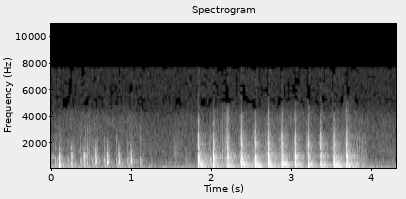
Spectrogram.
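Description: Rapid, insistent knocking on the door of room 16 in a rooming house, someone demanding it be opened: a quick run of raps, a brief pause, then a louder, harder burst of steady pounding.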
